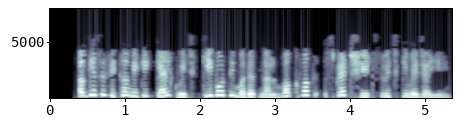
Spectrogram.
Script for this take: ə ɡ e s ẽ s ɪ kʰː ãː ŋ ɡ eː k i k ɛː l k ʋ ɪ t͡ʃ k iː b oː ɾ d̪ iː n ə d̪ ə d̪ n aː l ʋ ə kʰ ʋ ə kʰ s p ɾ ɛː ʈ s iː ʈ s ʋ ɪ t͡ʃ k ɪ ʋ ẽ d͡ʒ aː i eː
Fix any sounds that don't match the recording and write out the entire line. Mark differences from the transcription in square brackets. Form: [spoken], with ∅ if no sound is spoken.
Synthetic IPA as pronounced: ə ɡ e s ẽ s ɪ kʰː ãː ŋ ɡ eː k i k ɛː l k ʋ ɪ t͡ʃ k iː b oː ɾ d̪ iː [m] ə d̪ ə d̪ n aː l ʋ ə kʰ ʋ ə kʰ s p ɾ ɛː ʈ [ʃ] iː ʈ s ʋ ɪ t͡ʃ k ɪ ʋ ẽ d͡ʒ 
